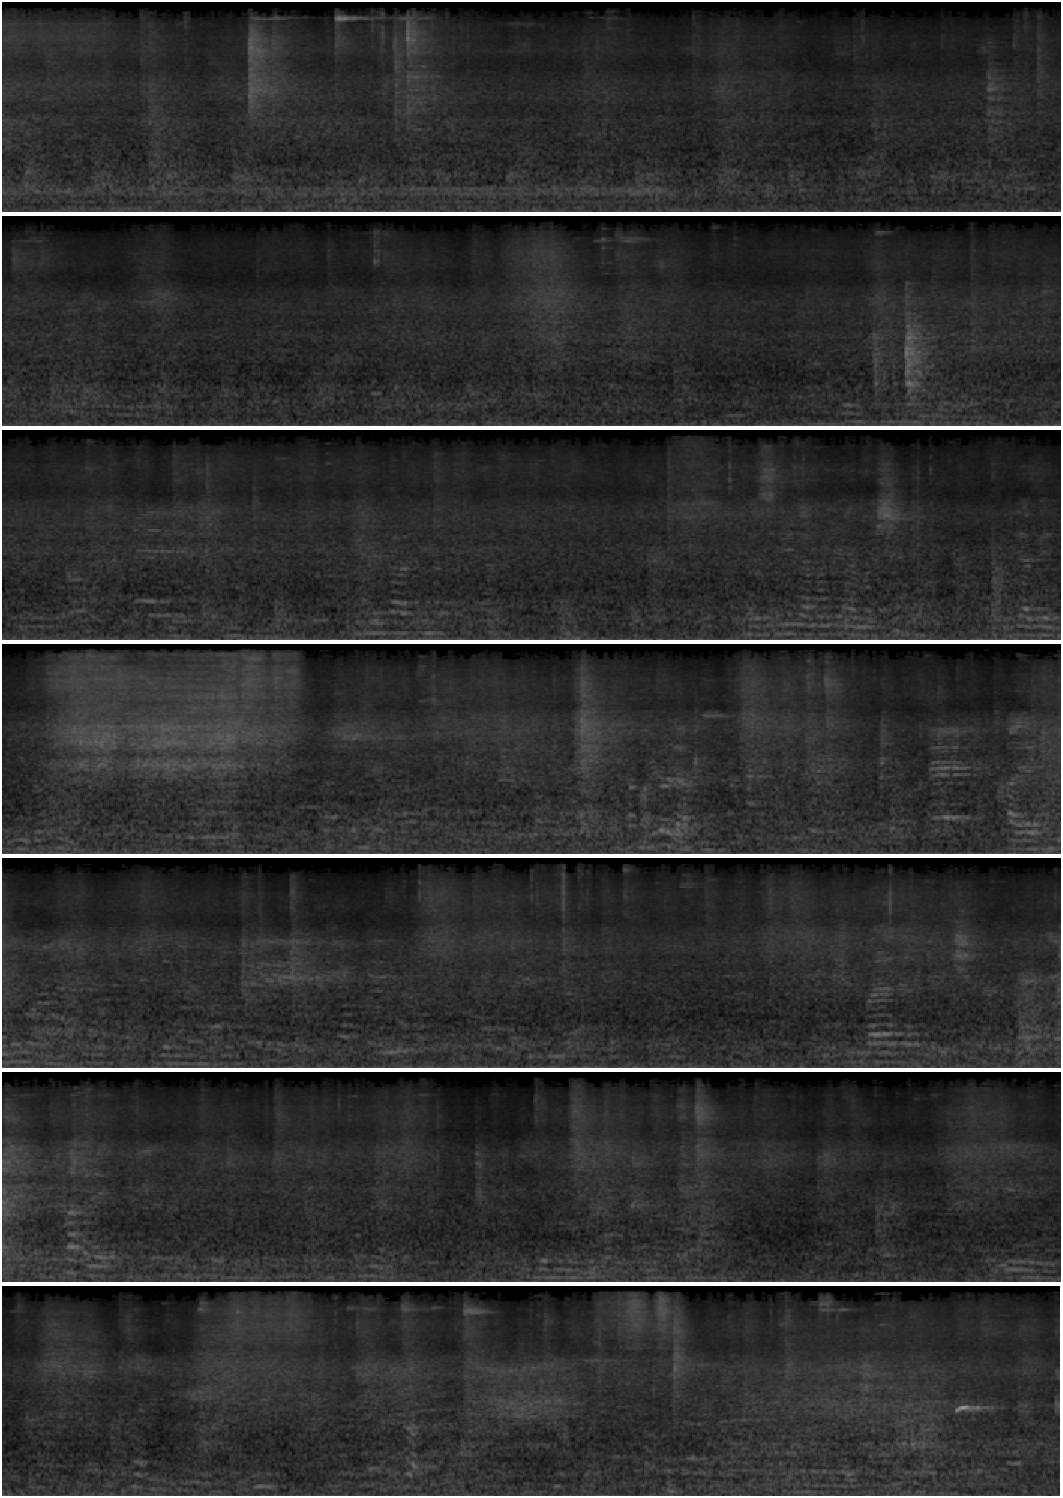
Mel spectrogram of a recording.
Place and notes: Brussels, Midi Station, homeless conversation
